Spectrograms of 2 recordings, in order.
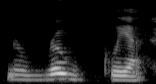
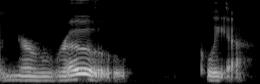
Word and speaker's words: neuroglia: okay usually i mean clearly it's the word neuro and then glia but usually but not always in science the third from last syllable is emphasize so neuroglia because glee is a syllable and uh is a syllable so nero glia usually but not always and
